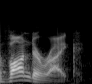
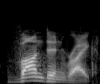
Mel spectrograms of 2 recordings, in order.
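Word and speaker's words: Wandenreich: and of course the von der reich actually stern ritters the vonderrik is the uh vanden reich why do i call him the von der reich but the vondenreich is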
